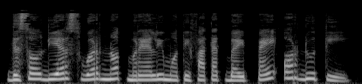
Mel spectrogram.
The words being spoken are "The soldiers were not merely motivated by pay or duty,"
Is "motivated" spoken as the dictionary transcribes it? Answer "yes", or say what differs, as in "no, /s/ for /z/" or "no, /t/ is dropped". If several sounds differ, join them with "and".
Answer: no, /f/ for /v/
